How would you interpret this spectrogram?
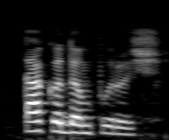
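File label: "такӧдӧмпырысь", Komi, female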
